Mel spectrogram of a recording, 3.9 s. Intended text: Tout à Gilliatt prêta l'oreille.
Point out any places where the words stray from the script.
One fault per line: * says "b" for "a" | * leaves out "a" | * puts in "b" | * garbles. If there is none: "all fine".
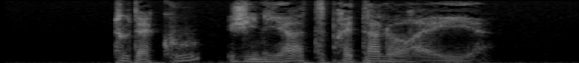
* puts in "coup"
